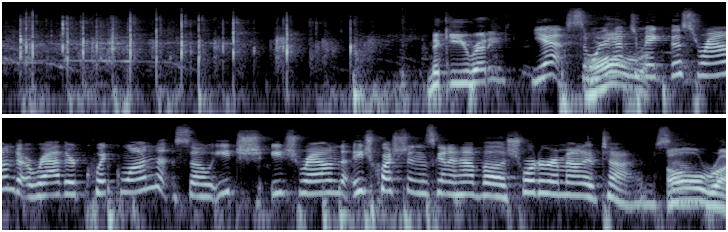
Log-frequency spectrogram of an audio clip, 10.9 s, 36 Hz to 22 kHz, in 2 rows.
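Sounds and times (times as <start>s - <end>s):
small audience clapping: 0.0s - 3.0s
speech: 3.2s - 10.8s.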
